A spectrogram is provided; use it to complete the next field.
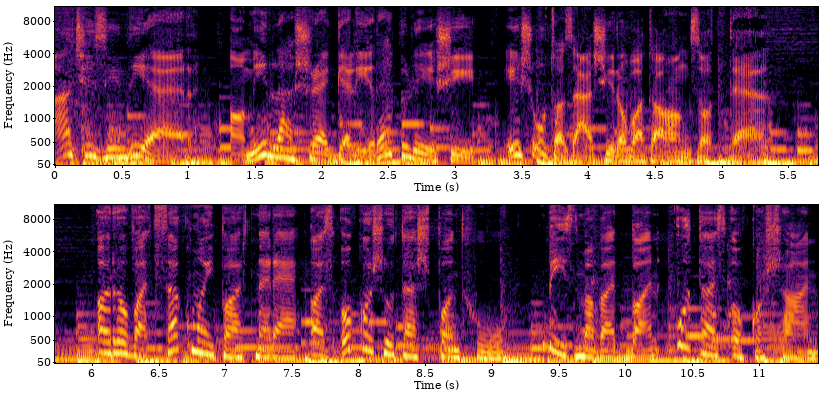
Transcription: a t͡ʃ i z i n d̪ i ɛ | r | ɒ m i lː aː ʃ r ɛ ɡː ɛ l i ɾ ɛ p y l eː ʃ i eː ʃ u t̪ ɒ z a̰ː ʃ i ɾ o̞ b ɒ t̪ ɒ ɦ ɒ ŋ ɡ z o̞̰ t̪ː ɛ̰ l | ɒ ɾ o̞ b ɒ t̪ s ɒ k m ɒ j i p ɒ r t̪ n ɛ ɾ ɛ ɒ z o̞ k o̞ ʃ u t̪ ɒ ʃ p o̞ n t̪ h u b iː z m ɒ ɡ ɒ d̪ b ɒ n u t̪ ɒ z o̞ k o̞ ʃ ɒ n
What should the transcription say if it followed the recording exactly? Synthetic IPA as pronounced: a t͡ʃ i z i n d̪ i ɛ | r | ɒ m i lː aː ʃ r ɛ ɡː ɛ l i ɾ ɛ p y l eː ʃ i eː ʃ u t̪ ɒ z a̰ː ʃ i ɾ o̞ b ɒ t̪ ɒ ɦ ɒ ŋ ɡ z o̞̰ t̪ː ɛ̰ l | ɒ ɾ o̞ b ɒ t̪ s ɒ k m ɒ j i p ɒ r t̪ n ɛ ɾ ɛ ɒ z o̞ k o̞ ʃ u t̪ ɒ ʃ p o̞ n t̪ h u b iː z m ɒ ɡ ɒ d̪ b ɒ n u t̪ ɒ z o̞ k o̞ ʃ ɒ n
